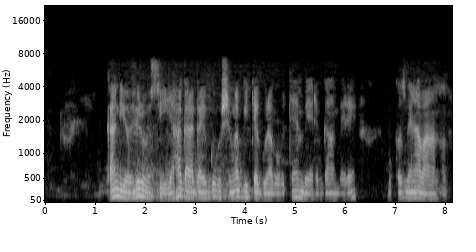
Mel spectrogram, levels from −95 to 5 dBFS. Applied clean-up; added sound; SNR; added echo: none; none; none; none.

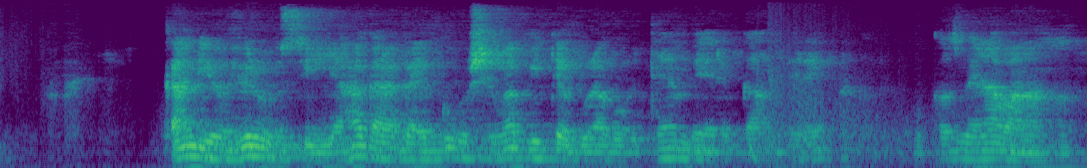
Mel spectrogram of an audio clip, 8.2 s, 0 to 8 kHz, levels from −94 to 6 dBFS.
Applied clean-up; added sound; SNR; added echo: neural separator model SepFormer DNS4.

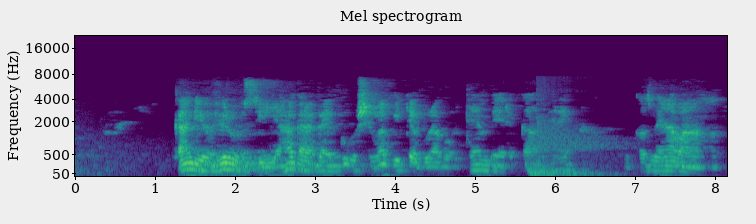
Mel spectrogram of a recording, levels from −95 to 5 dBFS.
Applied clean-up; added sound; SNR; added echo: classical method WPE with log-MMSE.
